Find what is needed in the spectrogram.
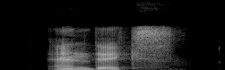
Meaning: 1. index 2. forefinger 3. the welcome page of a web site, typically index.html, index.htm or index.php
- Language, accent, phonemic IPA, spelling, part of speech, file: French, France, /ɛ̃.dɛks/, index, noun, LL-Q150 (fra)-index.wav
